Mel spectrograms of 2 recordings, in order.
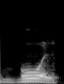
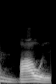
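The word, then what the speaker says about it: bowl: That is बोल. वन बोल sugar, one बोल राइस आई नीड. तो दैट इज जो कटोरा हम लोग कहते हैं, उसका जो pronunciation, this is नॉट बाउल, this is बोल।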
